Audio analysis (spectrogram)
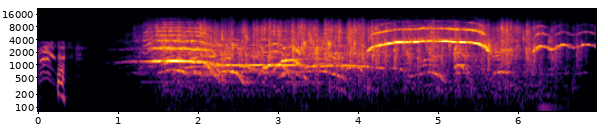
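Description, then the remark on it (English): A large audience at a live concert, heard on a live album, shrieks and cheers nonstop, a dense wall of high-pitched overlapping screams with some clapping, loud and sustained for several seconds after a brief opening sound. “One of the things that a lot of people complain about the album, they say they love the actual songs and the tracks, but they, you know, they don't like the screaming and it's too much for them.”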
